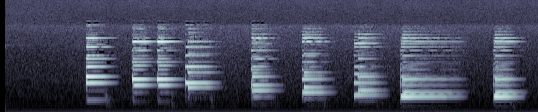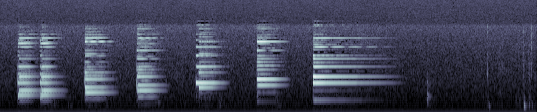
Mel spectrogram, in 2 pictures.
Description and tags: i am playing a tune on my keaboard that makes me think "WHAT IS CHINA LIKE?"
